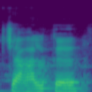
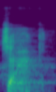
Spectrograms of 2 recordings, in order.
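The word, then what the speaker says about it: chalk: टॉल्क, वाल्क, चाल्क, ठीक ना, ये सब ऐसे नहीं। टॉक, वाक, चाक, याक, फॉक, ये हमारा के पहले आने वाले अक्षर को हम साइलेंट पढ़ेंगे।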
